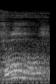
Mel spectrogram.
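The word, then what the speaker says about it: Vieaux: But no, my name is spelled V-I-E-A-U-X. That is how you spell Vu.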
